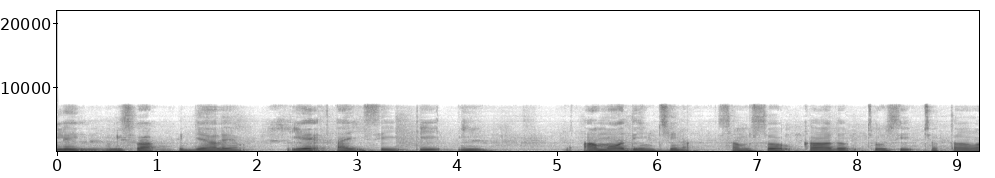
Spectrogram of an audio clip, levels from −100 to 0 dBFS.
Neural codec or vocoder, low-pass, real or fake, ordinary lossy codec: codec, 44.1 kHz, 7.8 kbps, Pupu-Codec; 7.2 kHz; fake; none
